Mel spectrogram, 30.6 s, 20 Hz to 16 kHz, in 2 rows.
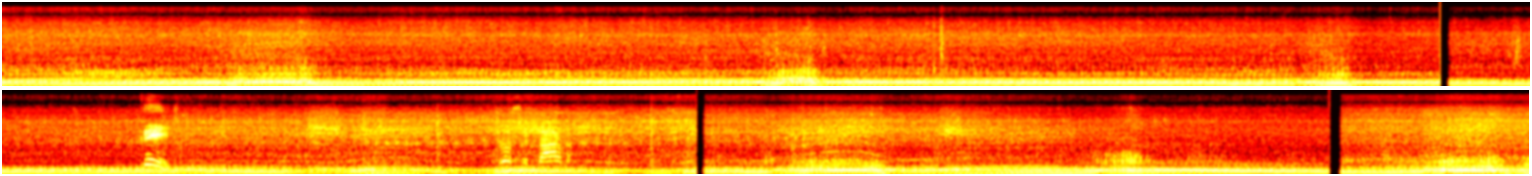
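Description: Six-cylinder engine of a BMW E30 race car running cold through its twin-pipe exhaust. It is given about eight short revs that rise and fall back to a steady idle.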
